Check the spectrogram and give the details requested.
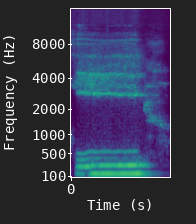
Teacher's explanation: you make an E sound, and so your tongue is balled up high back in the back of your mouth. E, hold the E and turn that into an N.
